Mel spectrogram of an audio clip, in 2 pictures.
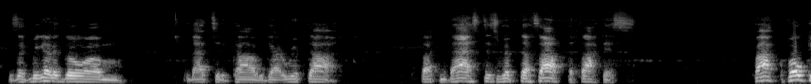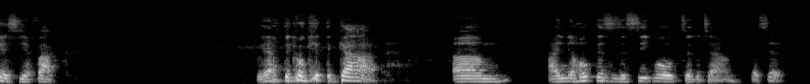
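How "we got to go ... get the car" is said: fake, put-on Boston accent. Acting out brothers from a movie sequel: put-on Boston accent. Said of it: "I do a better, um, Boston, um, accent when I'm drunk".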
